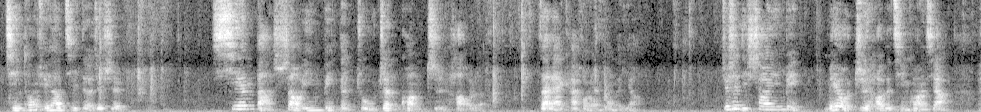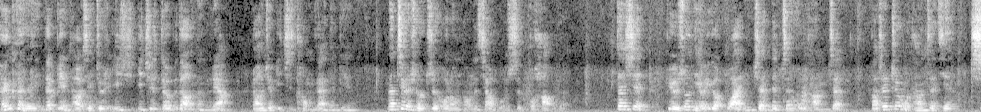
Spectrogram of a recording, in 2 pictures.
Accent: Taiwan; 就是我们台湾人是非常吴茱萸汤的民族吗

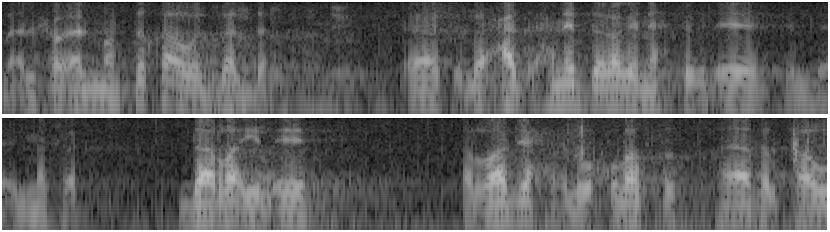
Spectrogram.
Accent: Idfina, Beheira, Egypt; يعني مثلا عندنا قريتنا مثلا اسمها ادفينا، القرية دي كلها معروفة اولها من اخر.

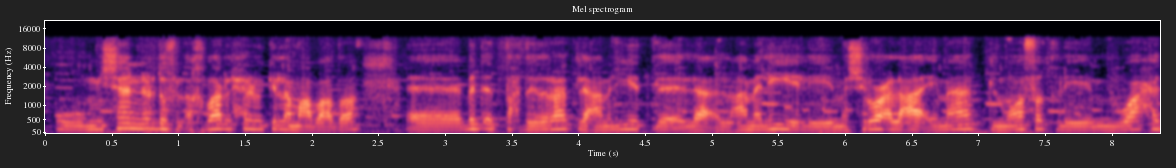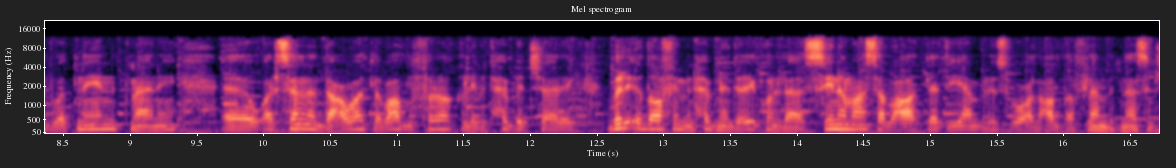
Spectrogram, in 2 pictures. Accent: Syria; هدف التعريف بتاريخ بلدنا سوريا

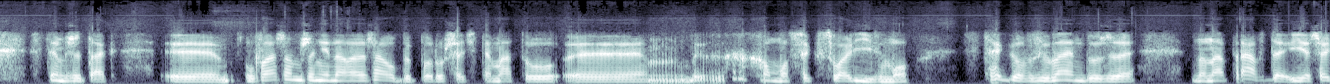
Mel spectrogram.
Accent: Białystok, Podlaskie Voivodeship, Poland; ja jestem z Białegostoku i wiadomo, jakie tutaj mamy nastroje, prawda.

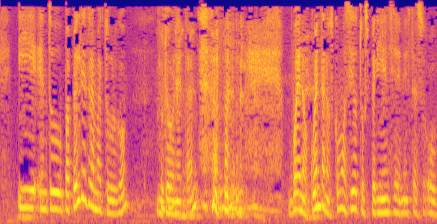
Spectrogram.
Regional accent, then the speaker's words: Ecuador; Qué gusto, realmente es muy grato conocerlos y recibirlos acá en mi país y en la Casa de la Cultura Ecuatoriana

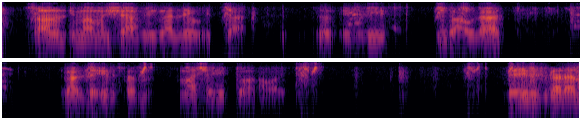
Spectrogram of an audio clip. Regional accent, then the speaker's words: Sudan; دي كلها عندنا لها حاجات كويسة

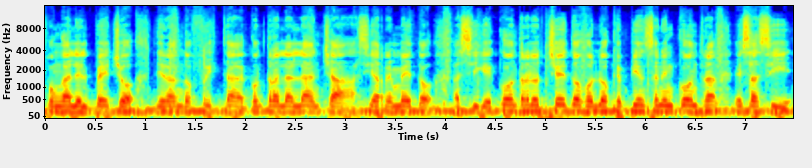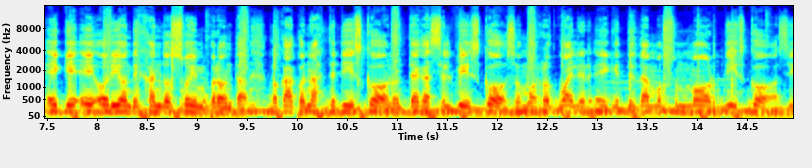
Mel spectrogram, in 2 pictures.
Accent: La Plata, Buenos Aires Province, Argentina; Yo soy de acá de La Plata.

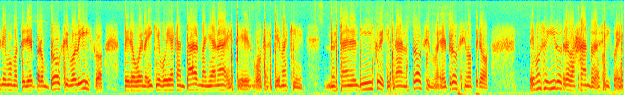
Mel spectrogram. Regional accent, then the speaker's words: Gualeguaychú, Entre Ríos, Argentina; volver a mis pagos en Entre Ríos, sur Entre Ríos. Yo soy de Gualeguaychú.

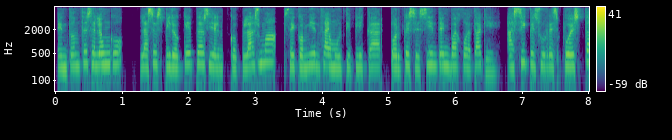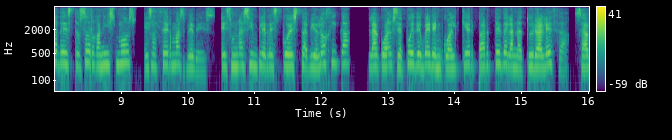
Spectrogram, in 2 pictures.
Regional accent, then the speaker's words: Puerto Rico; Una experiencia personal, por lo menos en Puerto Rico, de donde soy, es algo que he notado que no pasaba hace 20 años.

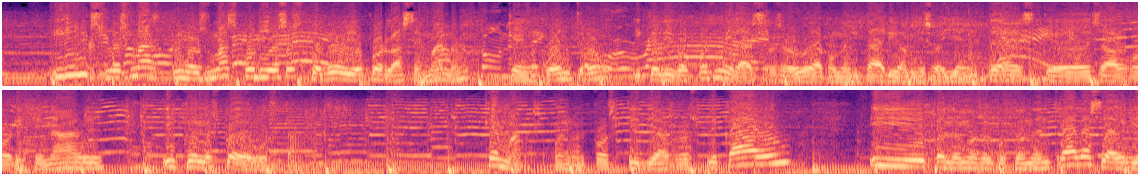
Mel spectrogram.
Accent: Catalonia, Spain; porque yo, como sabéis, soy de Cataluña y lo estudio en catalán.

